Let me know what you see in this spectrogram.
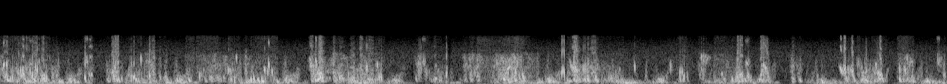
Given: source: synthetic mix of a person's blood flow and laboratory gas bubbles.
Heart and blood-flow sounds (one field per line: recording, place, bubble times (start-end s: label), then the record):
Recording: Doppler ultrasound of blood flow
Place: precordium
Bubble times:
0.00-0.60 s: bubbles
0.81-0.95 s: bubbles
1.04-1.69 s: bubbles
1.84-2.78 s: bubbles
3.08-3.86 s: bubbles
4.13-4.50 s: bubbles
4.61-5.40 s: bubbles
5.58-6.25 s: bubbles
6.31-6.38 s: bubbles
6.67-6.92 s: bubbles
6.97-7.55 s: bubbles
7.57-7.77 s: bubbles
7.89-8.04 s: bubbles
8.37-8.90 s: bubbles
8.96-9.17 s: bubbles
9.36-9.46 s: bubbles
From the record:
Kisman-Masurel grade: 444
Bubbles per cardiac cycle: continuous sound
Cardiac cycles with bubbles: 100%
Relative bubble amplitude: maximal (0.775 to 0.999)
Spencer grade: 4 (maximum detectable bubble signal sounding continuously throughout systole and diastole of every cardiac period, and overriding the amplitude of the normal cardiac signals)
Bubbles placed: only in the low amplitude regions of the cardiac cycle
